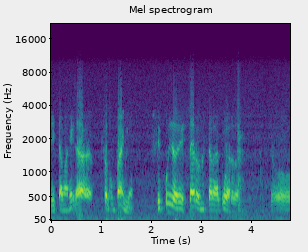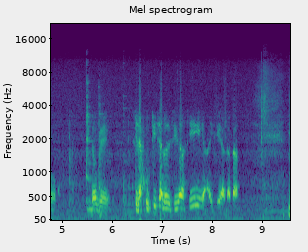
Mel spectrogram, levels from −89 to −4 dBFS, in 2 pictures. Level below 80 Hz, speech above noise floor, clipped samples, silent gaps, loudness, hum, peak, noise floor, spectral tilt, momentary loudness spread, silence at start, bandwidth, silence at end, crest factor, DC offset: -52 dBFS; 26 dB; under 0.1%; none; -24 LUFS; none; -12 dBFS; -49 dBFS; -5.5 dB/octave; 18 LU; 0 s; 10.5 kHz; 0 s; 14 dB; under 0.1%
